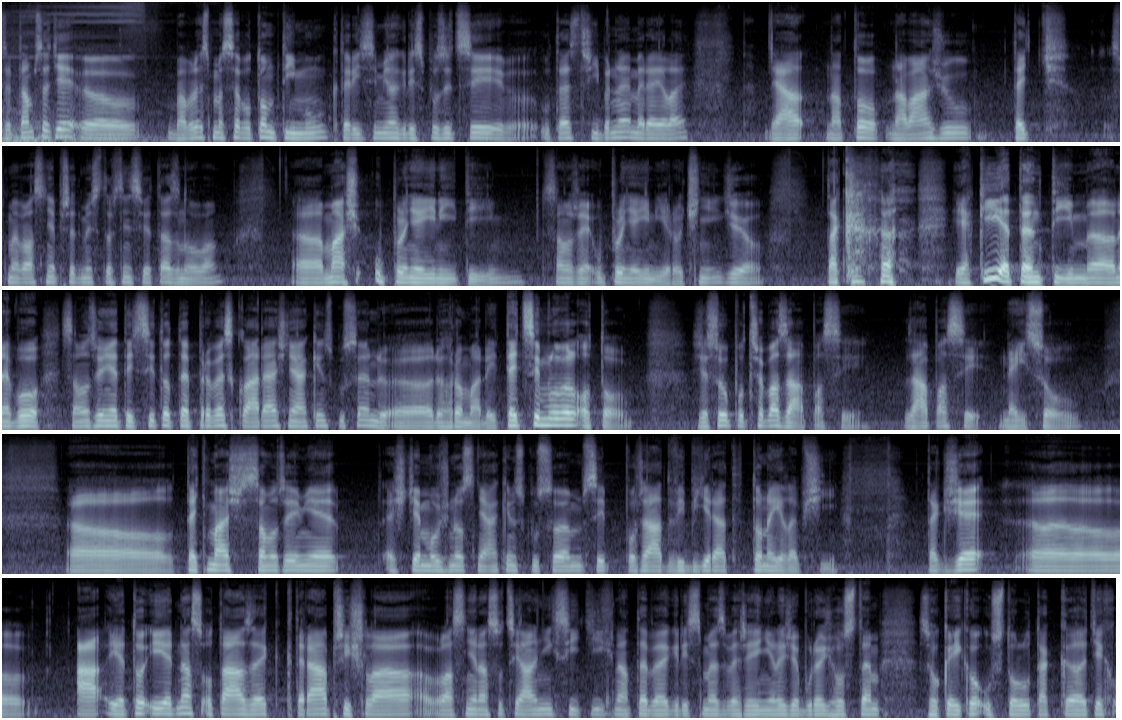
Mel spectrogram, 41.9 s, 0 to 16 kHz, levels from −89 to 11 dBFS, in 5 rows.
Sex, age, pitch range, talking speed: male, 30-49, 110-130 Hz, 150 wpm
